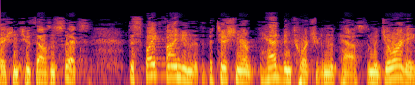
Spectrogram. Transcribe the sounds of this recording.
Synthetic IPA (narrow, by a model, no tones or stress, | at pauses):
eɪʃɨ̃nn̩tʰʉθaʊzn̩d̥sɪks | d̥ɨspaɪtfãɪ̃ndɪ̃ŋðɨt̪̚ðəpɨtʰɪʃɨnə˞ɨd̚bɨ̃ntʰɔɹt͡ʃə˞ɾ̃n̩ðɨpʰæst̪̚ðəmɨd͡ʒɔɹɨɾi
